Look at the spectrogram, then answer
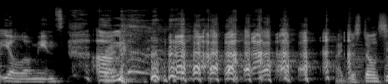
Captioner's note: laughing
